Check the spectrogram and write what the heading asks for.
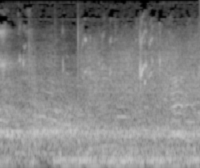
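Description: Basketball being dribbled on a hardwood court, a few short bounces over the steady background noise of an arena broadcast.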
